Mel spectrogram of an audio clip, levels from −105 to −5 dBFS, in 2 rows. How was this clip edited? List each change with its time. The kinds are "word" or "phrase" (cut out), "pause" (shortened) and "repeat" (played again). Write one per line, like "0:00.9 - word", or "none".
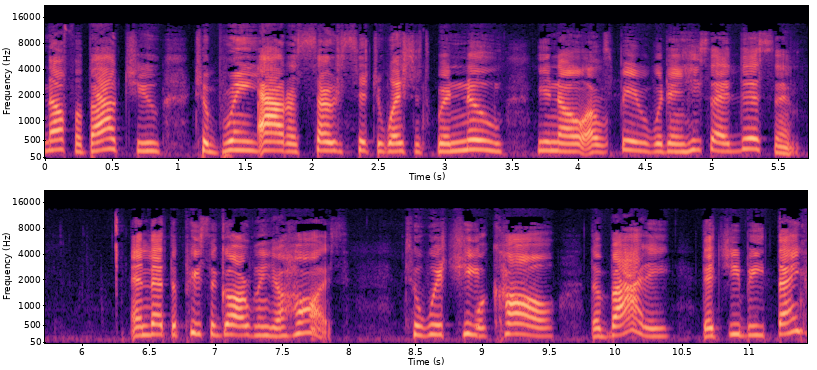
0:01.6 - word
0:02.8 - word
0:04.2 - word
0:06.3 - word
0:07.3 - word
0:08.9 - word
